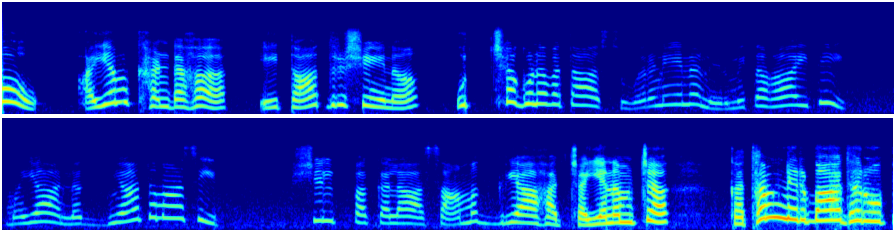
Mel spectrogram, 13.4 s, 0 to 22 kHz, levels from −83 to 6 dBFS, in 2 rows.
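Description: From 4.0 to 8.44 s, automatic gain rising: after the speech input fell by about 18 dB, the gain control gradually added about 10 dB, swelling voice and room noise together.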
